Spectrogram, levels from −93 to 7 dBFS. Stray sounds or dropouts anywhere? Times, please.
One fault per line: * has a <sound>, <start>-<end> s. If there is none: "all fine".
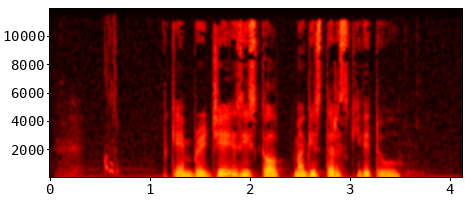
* has a chirp, 0.5-0.7 s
